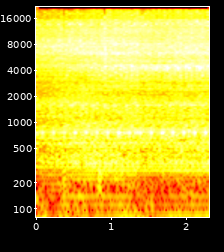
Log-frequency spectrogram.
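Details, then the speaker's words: 2011 VW Sportwagen TDI at idle before repair, fuel dripping at the front right: uneven, shaky, lumpy diesel clatter; owner suspects the leaking pump is letting air into the fuel system. "the engine started running really rough it's shaking like a 1970 semi and I think that's because the pump's leaking and getting air into the fuel system"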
